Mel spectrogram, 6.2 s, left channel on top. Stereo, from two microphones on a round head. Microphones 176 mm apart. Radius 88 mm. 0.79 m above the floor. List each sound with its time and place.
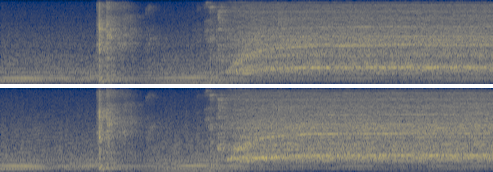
1.2 s chewing: 5° left (ahead or behind), 0.7 m
2.7 s a hair dryer: 45° right (ahead or behind), 1.8 m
